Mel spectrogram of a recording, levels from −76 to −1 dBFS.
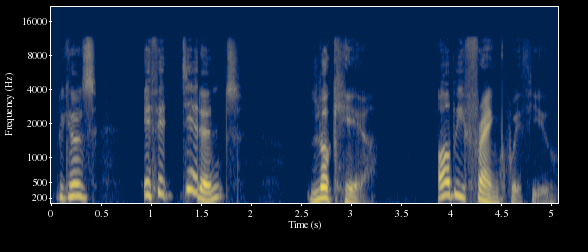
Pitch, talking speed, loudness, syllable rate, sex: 180 Hz, 130 wpm, -20 LUFS, 4.5 syllables/s, male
